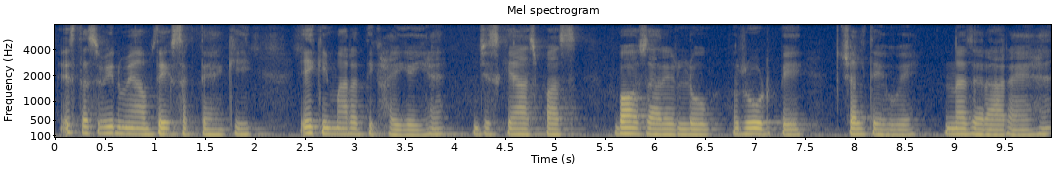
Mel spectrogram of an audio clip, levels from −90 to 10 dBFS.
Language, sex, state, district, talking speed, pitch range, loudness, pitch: Hindi, male, Bihar, East Champaran, 155 wpm, 135-150 Hz, -20 LUFS, 140 Hz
